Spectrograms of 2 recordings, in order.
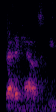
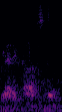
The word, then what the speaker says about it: Radikowska: But, Emily Radikowska, Radikowski, but apparently it's pronounced Radikowska.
